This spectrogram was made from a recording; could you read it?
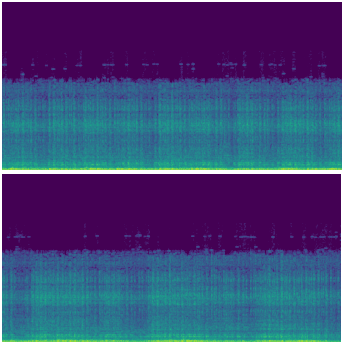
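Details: Burnham Alpine boiler firing with an ongoing problem: a heavy, steady low rumble with a faint hum on top, louder than it should be.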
